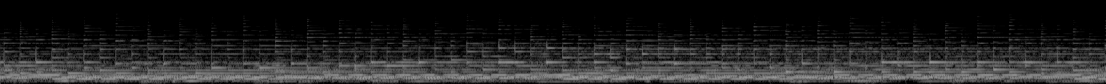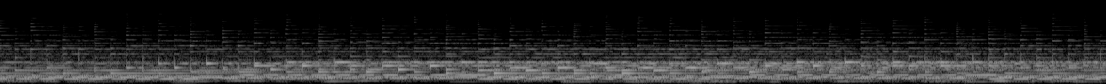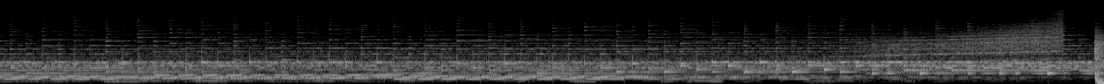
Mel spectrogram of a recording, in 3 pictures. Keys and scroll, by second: 4.3 shift+s, 5.7 shift+s, 13.7 shift+s, 14.2 shift+s, 14.8 shift+s, 15.8 shift+s, 24.0-27.4 typing, 25.0 ctrl+z, 29.0 shift+s, 32.5 shift+s.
